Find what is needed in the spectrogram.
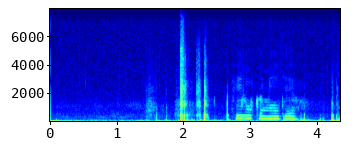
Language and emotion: Russian, neutral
